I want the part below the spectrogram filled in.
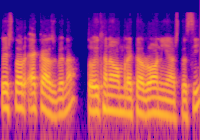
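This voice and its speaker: Man teaching Quran reading, slow and patient. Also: fairly high pitch, darkish tone, no echo. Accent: Bangladeshi Bengali. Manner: explains slowly, often asks "right?", spells letters out. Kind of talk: online lesson.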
